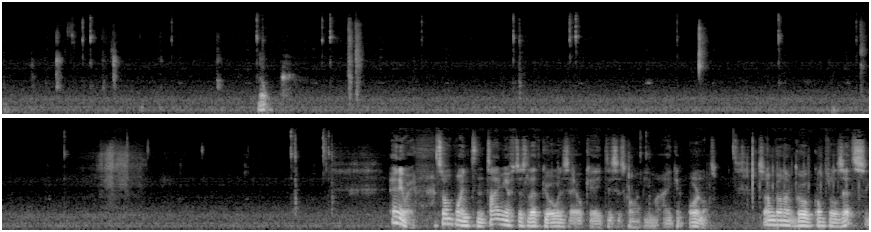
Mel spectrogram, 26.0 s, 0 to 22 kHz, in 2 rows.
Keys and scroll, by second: 24.2 ctrl+z, 24.4 ctrl+z, 24.6 ctrl+z, 24.8 ctrl+z, 25.0 ctrl+z, 25.2 ctrl+z, 25.3 ctrl+z, 25.5 ctrl+z, 25.7 ctrl+z, 25.9 ctrl+z.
